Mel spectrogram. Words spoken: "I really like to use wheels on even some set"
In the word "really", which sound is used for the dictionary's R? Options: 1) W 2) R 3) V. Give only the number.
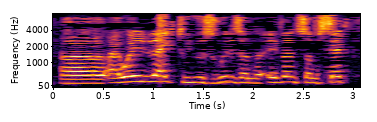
1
